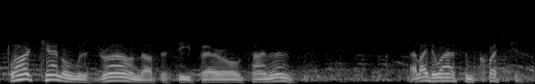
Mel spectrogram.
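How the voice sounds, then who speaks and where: A man's voice: medium pitch, very animated, moderate pace, close to an everyday voice. Figure: a man doing a wisecracking hardboiled detective. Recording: thin phone-like vintage broadcast. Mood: dry. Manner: dry, wisecracking. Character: hardboiled male private detective. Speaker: narrator. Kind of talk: 1940s radio acting. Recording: tinny old radio broadcast.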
